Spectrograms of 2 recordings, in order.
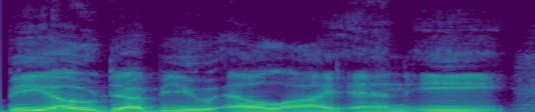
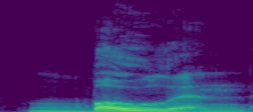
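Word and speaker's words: bowline: at this knot this is called on paper it's spelled b-o-w-l-i-n-e it's not pronounced bow line it's pronounced Bolin everybody practice bowling don't go up to somebody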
